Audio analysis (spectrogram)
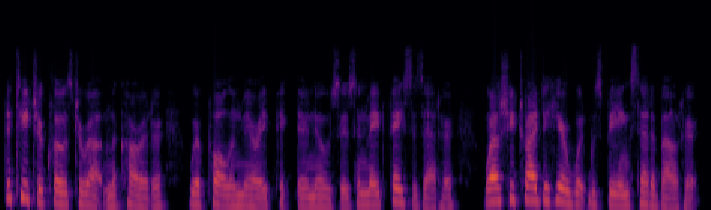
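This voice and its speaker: A woman's voice: deep voice, a little fast, a little mellow, no echo. A woman reading scripted fiction as an audiobook narrator. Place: dry studio voice recording.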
